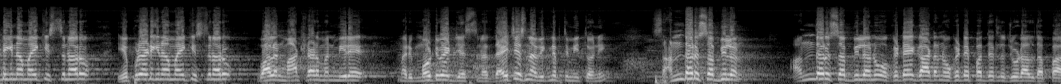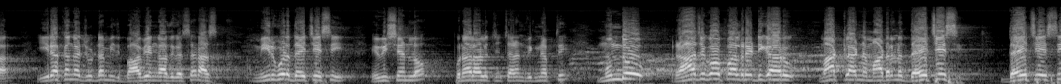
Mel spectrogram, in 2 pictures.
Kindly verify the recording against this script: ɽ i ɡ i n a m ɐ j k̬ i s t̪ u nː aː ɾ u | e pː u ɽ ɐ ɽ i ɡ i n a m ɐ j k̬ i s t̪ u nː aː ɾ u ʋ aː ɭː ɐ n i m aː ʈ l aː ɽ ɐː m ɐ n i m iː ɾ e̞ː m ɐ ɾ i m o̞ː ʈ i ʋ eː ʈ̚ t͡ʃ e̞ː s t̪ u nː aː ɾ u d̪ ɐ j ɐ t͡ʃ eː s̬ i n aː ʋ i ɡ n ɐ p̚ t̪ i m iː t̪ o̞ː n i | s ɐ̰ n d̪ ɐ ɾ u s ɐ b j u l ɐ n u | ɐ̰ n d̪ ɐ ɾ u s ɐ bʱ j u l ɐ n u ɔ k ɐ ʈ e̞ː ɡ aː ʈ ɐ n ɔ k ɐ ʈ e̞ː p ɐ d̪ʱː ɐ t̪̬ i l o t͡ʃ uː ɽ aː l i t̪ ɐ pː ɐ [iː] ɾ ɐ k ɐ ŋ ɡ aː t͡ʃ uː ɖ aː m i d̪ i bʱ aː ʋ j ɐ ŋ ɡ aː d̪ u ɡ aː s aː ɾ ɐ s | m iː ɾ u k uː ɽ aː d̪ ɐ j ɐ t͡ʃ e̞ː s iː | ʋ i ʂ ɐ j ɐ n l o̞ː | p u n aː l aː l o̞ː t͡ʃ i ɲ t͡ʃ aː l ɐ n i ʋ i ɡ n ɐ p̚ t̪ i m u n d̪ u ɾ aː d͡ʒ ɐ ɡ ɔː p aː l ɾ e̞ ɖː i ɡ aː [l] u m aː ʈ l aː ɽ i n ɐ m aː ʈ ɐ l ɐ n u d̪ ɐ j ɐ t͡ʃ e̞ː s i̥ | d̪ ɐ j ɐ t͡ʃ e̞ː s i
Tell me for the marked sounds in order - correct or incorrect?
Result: correct, incorrect: ɾ

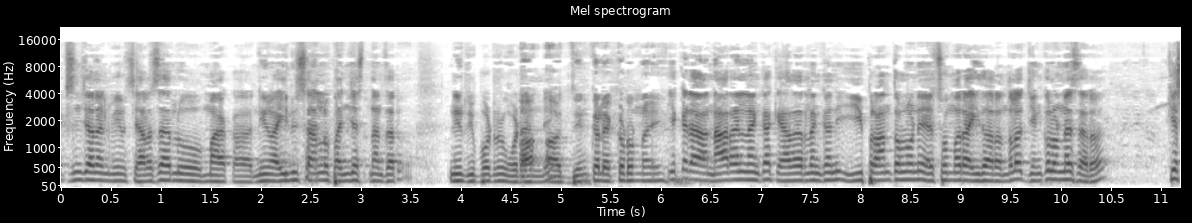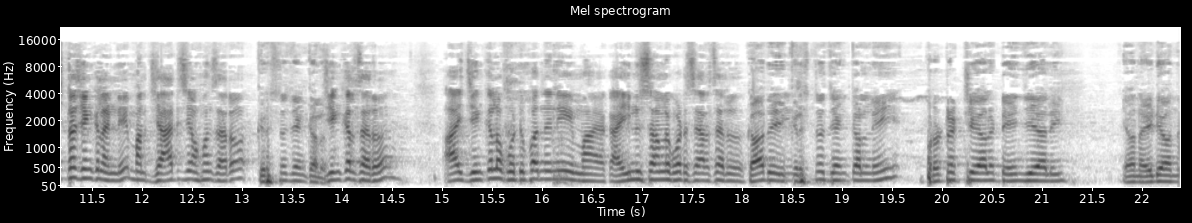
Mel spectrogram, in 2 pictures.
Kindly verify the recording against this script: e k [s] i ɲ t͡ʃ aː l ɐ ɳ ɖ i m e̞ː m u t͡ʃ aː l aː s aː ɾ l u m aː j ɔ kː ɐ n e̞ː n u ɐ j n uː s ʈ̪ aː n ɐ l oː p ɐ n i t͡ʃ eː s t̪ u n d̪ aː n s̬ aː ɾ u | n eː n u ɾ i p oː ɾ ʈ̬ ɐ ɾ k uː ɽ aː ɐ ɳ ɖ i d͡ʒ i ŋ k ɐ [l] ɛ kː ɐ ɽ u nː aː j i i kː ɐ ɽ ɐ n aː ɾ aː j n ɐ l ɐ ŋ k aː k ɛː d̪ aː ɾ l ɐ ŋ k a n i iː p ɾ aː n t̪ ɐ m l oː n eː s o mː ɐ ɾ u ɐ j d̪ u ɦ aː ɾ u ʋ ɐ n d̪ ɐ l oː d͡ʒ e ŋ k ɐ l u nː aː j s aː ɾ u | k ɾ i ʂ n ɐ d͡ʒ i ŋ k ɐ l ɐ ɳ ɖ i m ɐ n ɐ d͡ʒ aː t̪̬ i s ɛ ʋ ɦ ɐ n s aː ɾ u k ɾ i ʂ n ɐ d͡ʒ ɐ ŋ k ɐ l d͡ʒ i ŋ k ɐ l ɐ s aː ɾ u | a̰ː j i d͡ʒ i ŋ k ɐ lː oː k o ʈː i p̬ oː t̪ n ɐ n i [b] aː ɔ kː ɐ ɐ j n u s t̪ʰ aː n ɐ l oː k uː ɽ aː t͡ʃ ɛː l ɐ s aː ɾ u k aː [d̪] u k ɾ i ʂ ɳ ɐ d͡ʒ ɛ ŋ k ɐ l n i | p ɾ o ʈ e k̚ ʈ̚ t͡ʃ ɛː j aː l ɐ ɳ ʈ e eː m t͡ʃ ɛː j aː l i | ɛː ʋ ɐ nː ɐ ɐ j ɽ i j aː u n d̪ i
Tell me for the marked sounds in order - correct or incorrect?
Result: incorrect: ʂ, correct, incorrect: m, correct

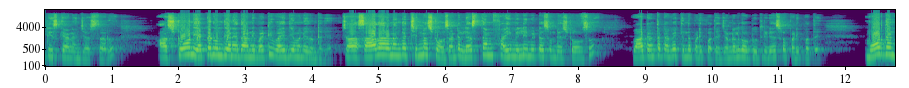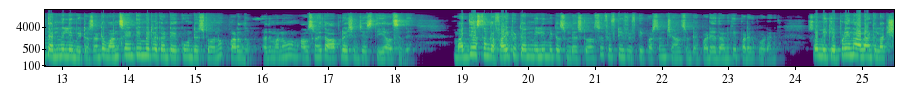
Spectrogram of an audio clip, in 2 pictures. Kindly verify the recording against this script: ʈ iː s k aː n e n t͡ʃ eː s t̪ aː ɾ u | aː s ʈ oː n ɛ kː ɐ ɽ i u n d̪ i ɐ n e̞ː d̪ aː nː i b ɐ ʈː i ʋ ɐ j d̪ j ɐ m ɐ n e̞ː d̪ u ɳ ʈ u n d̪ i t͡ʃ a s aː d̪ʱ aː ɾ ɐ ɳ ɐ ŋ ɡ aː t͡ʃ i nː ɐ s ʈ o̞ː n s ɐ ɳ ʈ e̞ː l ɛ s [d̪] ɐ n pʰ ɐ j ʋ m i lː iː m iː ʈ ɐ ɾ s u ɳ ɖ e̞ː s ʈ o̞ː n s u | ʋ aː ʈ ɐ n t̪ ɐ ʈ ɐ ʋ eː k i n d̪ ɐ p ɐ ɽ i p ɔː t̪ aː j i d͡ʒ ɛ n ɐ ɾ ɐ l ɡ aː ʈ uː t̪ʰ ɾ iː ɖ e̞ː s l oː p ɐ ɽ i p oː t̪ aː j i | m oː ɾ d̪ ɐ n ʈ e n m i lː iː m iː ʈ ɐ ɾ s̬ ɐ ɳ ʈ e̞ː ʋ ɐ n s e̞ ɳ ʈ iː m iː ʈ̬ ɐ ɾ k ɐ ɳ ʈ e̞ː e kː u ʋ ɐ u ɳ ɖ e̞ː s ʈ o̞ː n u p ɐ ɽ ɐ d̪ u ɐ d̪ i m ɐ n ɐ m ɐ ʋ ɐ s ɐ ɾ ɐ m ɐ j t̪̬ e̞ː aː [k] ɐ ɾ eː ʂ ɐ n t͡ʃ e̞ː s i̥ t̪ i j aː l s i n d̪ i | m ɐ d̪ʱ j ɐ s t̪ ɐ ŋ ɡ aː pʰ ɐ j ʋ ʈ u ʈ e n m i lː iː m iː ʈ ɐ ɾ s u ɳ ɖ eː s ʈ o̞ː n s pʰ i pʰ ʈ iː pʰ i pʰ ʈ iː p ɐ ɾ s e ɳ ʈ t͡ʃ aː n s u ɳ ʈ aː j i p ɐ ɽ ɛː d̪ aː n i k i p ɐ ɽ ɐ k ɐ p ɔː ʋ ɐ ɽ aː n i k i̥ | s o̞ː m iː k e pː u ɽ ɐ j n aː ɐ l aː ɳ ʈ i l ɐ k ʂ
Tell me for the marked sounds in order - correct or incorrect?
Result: correct, incorrect: p

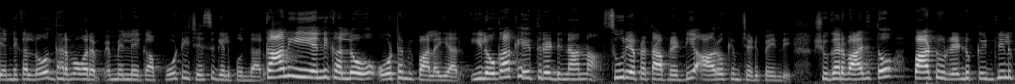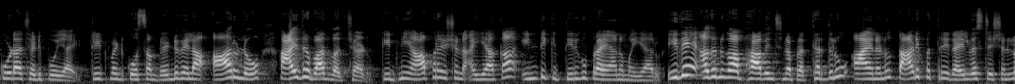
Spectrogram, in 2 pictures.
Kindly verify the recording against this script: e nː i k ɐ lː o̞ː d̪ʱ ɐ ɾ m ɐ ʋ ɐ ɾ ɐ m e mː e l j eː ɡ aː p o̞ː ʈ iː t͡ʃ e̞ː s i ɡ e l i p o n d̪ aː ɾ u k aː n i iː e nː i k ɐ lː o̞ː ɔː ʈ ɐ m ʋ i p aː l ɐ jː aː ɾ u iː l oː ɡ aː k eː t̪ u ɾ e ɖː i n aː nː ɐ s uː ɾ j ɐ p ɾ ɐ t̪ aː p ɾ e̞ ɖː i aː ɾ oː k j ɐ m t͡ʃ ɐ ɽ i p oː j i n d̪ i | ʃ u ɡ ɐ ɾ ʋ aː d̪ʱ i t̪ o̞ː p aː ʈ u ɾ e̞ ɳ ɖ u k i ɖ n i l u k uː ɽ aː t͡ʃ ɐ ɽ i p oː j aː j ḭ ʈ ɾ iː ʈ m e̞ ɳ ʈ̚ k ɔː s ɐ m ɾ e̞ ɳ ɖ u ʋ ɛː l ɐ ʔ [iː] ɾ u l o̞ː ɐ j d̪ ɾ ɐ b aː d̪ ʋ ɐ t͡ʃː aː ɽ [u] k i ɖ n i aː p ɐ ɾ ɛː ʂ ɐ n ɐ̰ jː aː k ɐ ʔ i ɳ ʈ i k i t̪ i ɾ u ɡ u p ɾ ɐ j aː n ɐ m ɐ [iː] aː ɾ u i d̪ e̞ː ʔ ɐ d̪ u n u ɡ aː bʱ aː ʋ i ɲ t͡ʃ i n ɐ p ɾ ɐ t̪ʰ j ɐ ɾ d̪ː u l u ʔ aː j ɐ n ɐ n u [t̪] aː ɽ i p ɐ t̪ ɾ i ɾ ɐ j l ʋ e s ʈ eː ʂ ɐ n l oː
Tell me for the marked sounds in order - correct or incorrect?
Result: incorrect: aː, correct, incorrect: jː, correct

